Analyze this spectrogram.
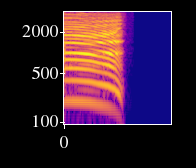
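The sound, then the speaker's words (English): A single short cow moo, a steady, fairly loud low call lasting just over half a second that drops slightly in pitch at the end, followed by silence. “This my cow. No, it's my cow.”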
